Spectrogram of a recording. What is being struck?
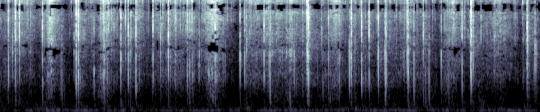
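Small plastic compartment case holding metal beads.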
